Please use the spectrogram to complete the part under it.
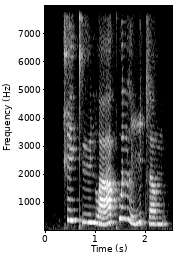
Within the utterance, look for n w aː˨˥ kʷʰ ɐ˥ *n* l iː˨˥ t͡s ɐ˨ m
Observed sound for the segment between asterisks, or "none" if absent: n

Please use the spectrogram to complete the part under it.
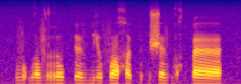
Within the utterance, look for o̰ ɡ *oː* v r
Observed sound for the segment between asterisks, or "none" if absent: oː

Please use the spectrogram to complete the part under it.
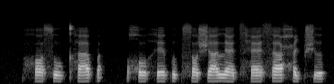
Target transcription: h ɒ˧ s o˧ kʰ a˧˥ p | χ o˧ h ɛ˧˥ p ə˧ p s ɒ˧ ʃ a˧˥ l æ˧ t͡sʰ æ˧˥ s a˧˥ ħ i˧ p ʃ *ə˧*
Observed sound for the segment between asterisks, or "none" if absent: ə˧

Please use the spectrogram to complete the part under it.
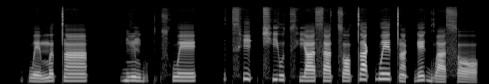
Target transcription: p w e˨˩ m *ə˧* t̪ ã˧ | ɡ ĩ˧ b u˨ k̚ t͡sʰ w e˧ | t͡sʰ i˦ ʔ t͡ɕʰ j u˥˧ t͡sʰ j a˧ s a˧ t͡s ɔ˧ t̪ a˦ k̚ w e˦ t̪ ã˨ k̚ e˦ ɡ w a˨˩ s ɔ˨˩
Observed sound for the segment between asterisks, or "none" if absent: ə˧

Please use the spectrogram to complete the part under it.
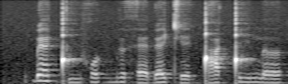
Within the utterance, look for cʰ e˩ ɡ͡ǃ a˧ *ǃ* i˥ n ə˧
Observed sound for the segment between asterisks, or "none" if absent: ǃ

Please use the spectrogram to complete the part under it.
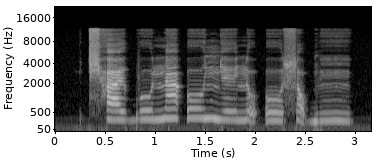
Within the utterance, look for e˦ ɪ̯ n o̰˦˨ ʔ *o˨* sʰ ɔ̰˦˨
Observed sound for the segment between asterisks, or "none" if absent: o˨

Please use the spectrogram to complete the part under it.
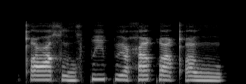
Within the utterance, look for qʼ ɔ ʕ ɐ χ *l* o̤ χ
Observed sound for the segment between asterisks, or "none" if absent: l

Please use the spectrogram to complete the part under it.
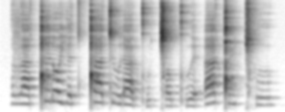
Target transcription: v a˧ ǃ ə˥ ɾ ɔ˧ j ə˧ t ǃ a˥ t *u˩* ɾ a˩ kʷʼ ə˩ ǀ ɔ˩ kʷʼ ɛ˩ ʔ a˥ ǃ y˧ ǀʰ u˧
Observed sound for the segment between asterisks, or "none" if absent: u˧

